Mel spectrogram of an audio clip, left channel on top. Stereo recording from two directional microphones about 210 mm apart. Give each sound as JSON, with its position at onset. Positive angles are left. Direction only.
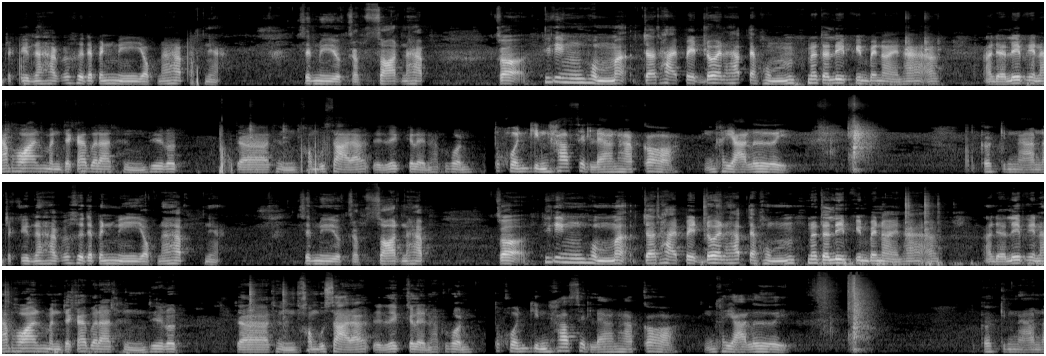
{"t": 0.0, "sound": "speech", "side_deg": -15}
{"t": 20.2, "sound": "speech", "side_deg": -20}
